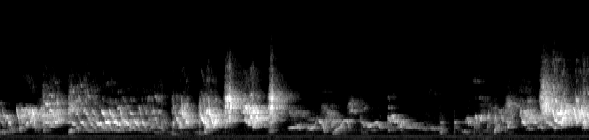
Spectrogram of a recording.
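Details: Contented pet budgerigar warbling: rolling, slightly buzzy chatter and chirps that dip in volume near the end before rising again into bright twittering.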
